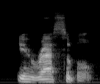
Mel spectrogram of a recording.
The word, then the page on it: irascible: American English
